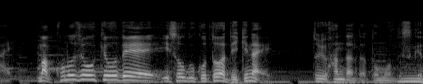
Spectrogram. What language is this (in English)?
Japanese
